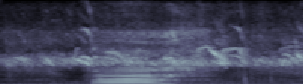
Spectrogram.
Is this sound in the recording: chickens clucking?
yes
